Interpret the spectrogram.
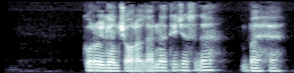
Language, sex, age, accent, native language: Uzbek, male, 18-24, Namangan, Uzbek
